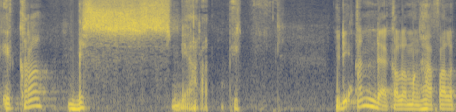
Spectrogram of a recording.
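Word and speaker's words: بسم: Itulah sebabnya ketika walaupun di sini ada alifnya, tetap dibacanya cepat dan pendek. Iqra bismi rabbik.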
